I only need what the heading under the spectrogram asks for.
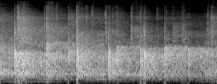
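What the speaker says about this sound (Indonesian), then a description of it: "tepuk tangan dulu buat kita" A small group in a classroom claps briefly, the individual hand strikes close and distinct, falling in a loose, uneven rhythm rather than a smooth roar.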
